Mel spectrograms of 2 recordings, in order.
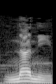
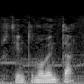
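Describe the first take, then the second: First: The t sound is dropped, sounding like nani. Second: The t sound is pronounced in the word. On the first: "nani directamente, nani, como suena" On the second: "en lugar de decir 190"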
